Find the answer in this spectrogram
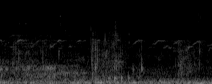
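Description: Faint footsteps crunching on a gravel path over steady outdoor background noise.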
